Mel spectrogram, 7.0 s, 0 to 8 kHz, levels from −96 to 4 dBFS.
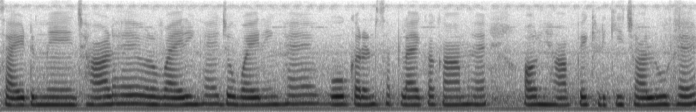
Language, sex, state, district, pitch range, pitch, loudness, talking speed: Hindi, female, Punjab, Fazilka, 200-215 Hz, 210 Hz, -14 LUFS, 190 wpm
